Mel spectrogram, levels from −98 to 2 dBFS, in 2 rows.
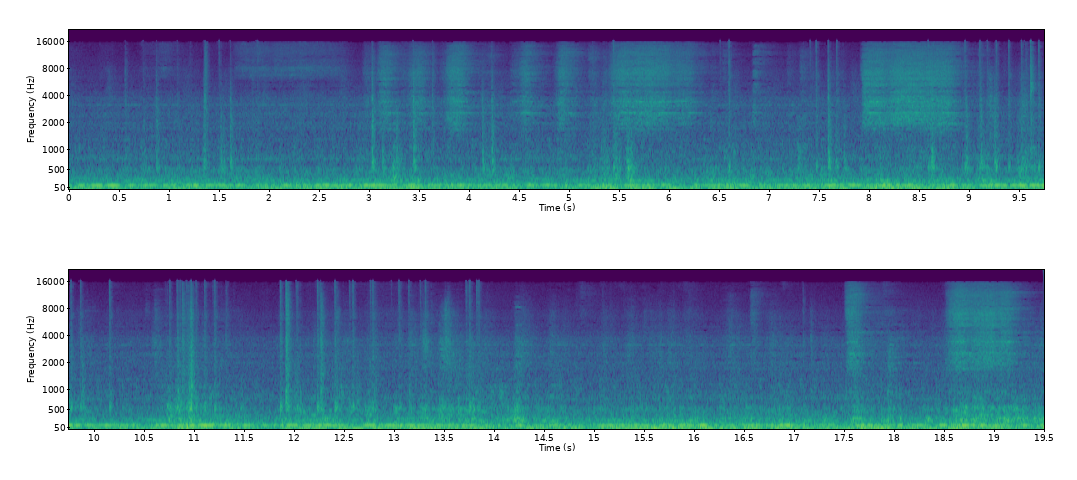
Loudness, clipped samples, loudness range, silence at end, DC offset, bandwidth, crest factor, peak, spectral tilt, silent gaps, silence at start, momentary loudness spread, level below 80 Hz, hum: -31 LUFS; under 0.1%; 2 LU; 0 s; under 0.1%; 16.5 kHz; 16 dB; -12 dBFS; -5.5 dB/octave; none; 0 s; 6 LU; -32 dBFS; none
